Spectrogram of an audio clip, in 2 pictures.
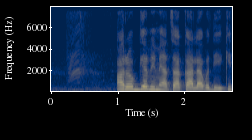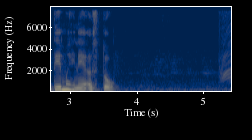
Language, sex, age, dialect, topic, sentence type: Marathi, female, 41-45, Standard Marathi, banking, question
